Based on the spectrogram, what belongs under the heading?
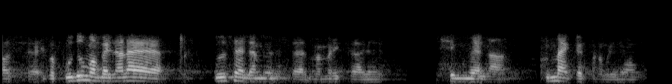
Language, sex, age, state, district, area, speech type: Tamil, male, 18-30, Tamil Nadu, Perambalur, rural, conversation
